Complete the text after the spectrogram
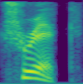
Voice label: "trick", us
